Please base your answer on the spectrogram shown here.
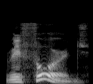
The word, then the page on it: reforge: British English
